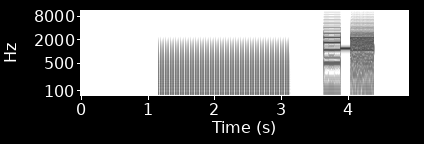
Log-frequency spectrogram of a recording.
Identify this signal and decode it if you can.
Caller ID data burst, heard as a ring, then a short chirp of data, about 1200 baud.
